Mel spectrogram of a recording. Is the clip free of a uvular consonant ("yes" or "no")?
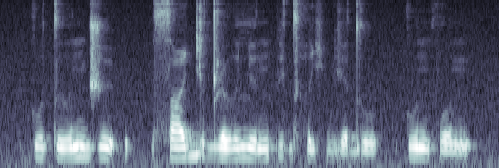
yes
